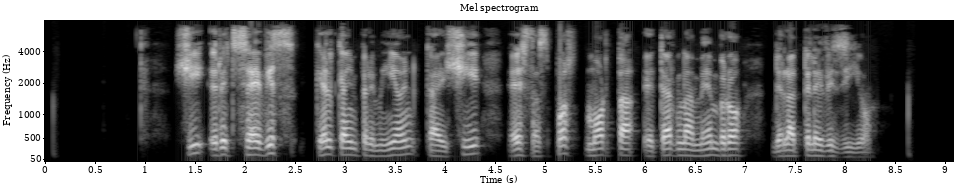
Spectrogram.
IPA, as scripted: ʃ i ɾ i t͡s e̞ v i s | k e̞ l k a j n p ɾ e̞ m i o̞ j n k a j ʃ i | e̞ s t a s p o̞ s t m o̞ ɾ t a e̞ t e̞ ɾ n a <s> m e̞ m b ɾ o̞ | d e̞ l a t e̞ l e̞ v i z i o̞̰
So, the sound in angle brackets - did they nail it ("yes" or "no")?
no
